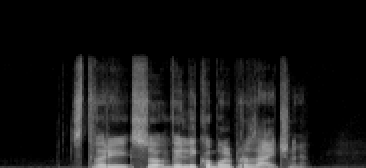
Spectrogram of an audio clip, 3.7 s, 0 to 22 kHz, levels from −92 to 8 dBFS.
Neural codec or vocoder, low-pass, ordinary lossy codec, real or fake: codec, 44.1 kHz, 7.8 kbps, DAC; 14.4 kHz; none; fake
